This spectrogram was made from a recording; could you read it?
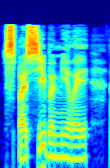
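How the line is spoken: Smoky, lordly bass. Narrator (Russian): отвечает Вера Зиновьевна прокуренным барственным басом

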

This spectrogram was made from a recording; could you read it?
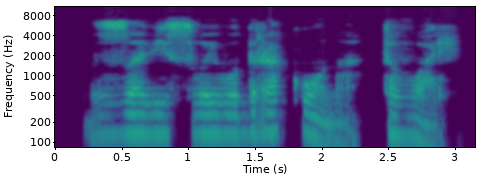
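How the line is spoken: Commander hissing. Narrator (Russian): прошипел командир

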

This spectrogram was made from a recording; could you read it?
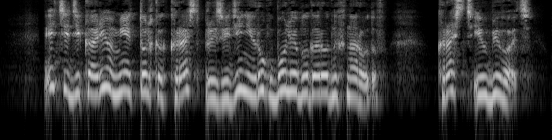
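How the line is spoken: Loud laughter. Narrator (Russian): он расхохотался

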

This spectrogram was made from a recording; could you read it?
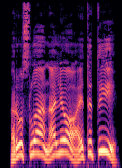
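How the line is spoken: Shouting into phone. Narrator (Russian): заорал он в трубку

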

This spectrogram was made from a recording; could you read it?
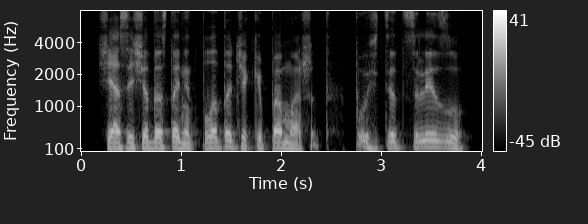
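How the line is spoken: Chuckling. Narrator (Russian): хохотнул Даниил

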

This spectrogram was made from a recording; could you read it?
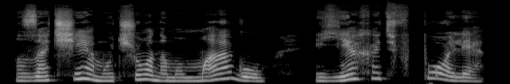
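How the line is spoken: Thoughtful drawl. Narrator (Russian): задумчиво протянул Тимофей

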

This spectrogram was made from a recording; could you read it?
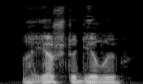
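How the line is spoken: Grumbling driver. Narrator (Russian): пробурчал водитель

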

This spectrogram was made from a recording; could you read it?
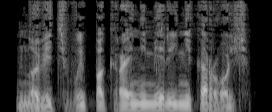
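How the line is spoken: Impulsive mutter. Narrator (Russian): пробормотал сразу не удержавшись Миусов

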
